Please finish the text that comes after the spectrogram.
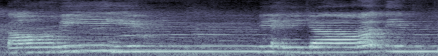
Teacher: Ditahan 2 harakat disertai dengan dengung. Contohnya ta'mihim bihijaratin. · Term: ikhfa syafawi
